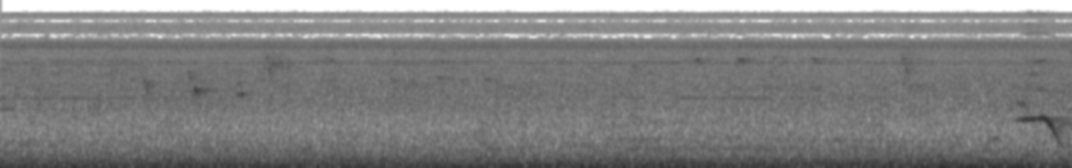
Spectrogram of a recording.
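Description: Outdoor bird-park ambience: a steady low rumble with faint, scattered bird chirps, and near the end a single short whistled bird call that drops sharply in pitch.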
